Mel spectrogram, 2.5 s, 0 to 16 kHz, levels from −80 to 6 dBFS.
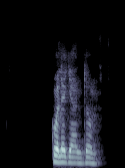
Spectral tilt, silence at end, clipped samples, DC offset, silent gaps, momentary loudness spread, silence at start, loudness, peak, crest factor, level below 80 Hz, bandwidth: -9.5 dB/octave; 0.6 s; under 0.1%; under 0.1%; none; 11 LU; 1.05 s; -20 LUFS; -2 dBFS; 22 dB; -66 dBFS; 5.6 kHz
